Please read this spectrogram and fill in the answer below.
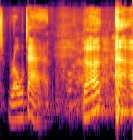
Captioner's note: laughter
